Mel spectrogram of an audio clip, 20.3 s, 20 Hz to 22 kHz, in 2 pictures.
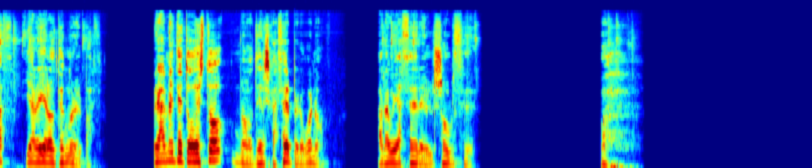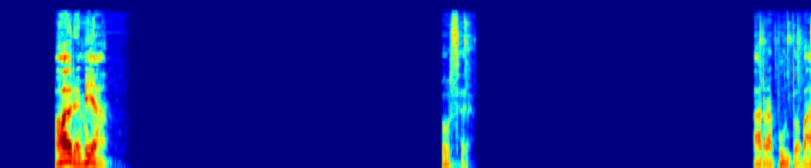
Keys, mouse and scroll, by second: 0.6-2.4 typing, 1.0 Escape, 7.3-8.1 typing, 10.7 ctrl+c, 18.9-20.2 typing.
